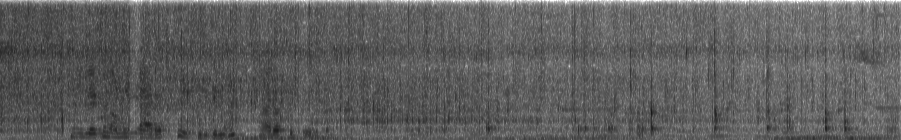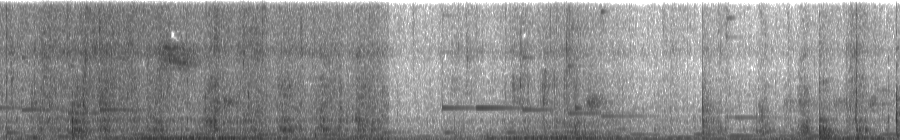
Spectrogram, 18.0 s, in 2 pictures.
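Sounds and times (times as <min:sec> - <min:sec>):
paste sizzling in hot oil: 0:00.0 - 0:12.9
wooden spatula stirring: 0:01.7 - 0:13.0, 0:13.6 - 0:18.0.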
